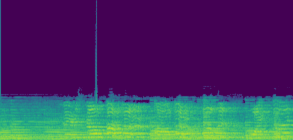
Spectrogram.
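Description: A woman singing a musical theatre song with vibrato over instrumental accompaniment, the voice rising in strength about a second in.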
